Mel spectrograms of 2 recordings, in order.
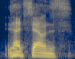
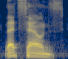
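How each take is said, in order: Both takes have the same delivery.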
